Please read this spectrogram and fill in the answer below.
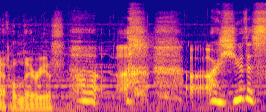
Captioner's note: Muse chuckles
